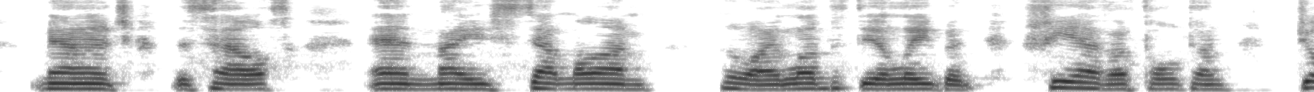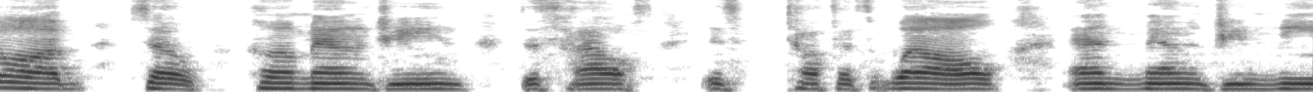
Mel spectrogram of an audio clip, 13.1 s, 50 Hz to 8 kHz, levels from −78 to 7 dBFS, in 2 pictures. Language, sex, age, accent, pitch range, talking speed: English, female, 50-69, American, 155-170 Hz, 130 wpm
